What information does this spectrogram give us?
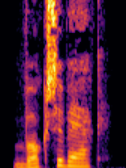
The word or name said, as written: vokseværk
